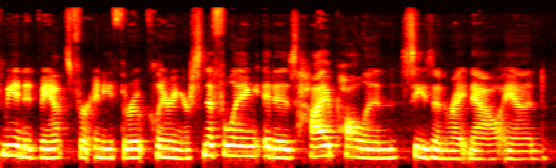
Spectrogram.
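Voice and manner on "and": usual speaking voice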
